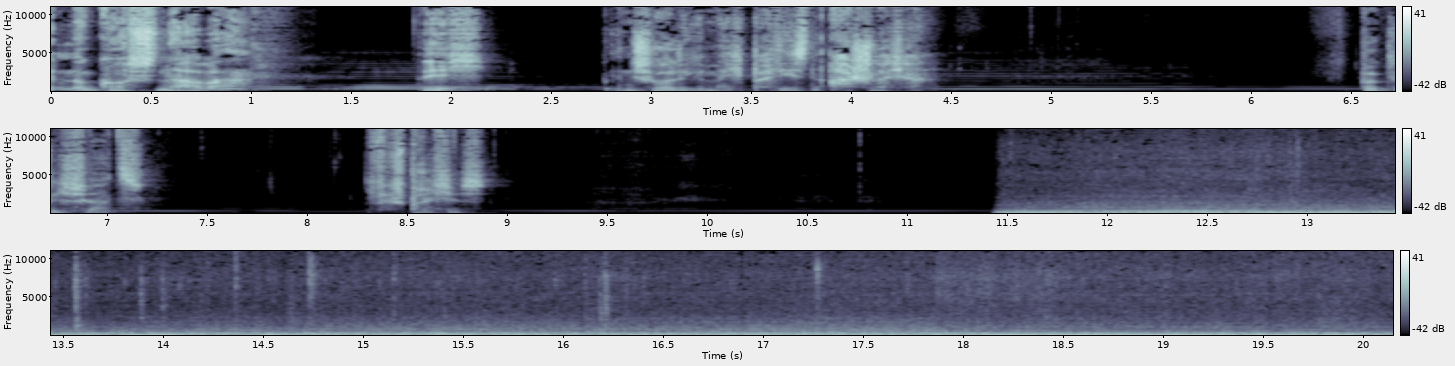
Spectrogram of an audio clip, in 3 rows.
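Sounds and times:
speech: 0.0 - 1.2, 1.8 - 4.5, 6.6 - 7.3, 8.3 - 9.0, 11.4 - 11.6
car engine rumbling while driving and parking: 11.4 - 20.1.

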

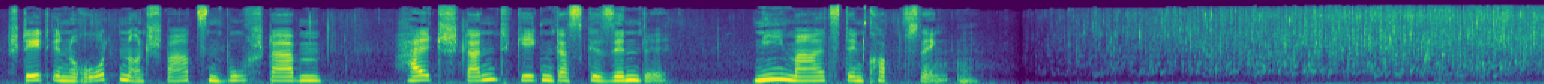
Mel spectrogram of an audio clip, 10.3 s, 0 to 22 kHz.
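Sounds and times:
speech: 0.2 - 6.6
fountain splashing and trickling water in village square: 6.9 - 10.2.

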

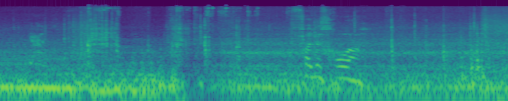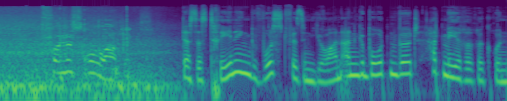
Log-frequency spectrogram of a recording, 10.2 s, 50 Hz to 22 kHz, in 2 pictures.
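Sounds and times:
noisy low car engine tone: 0.0 - 7.0
loud steady road rumble: 0.0 - 7.3
car braking hard during a driving safety training for seniors: 0.2 - 6.9
speech: 3.0 - 3.8, 5.6 - 10.1.

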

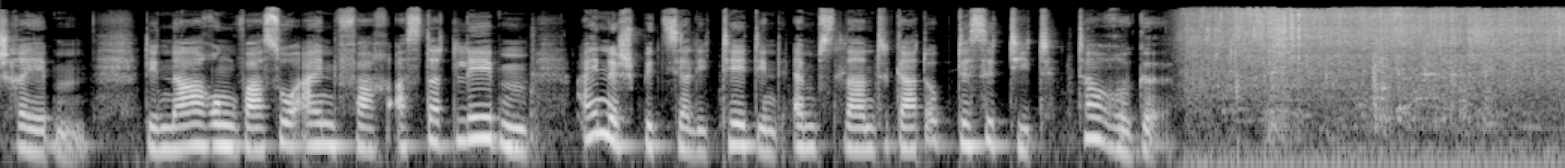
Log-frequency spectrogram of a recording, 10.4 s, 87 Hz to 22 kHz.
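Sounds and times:
speech: 0.0 - 8.7
buckwheat pancake batter sizzling in a pan on a kitchen stove: 7.8 - 10.4.

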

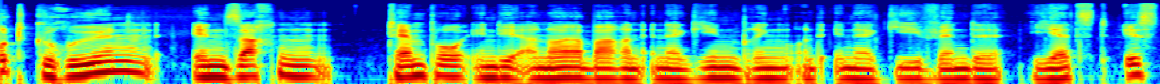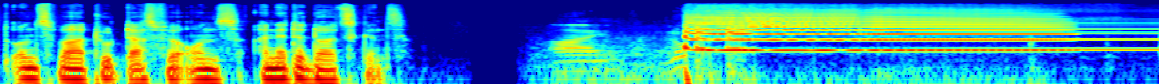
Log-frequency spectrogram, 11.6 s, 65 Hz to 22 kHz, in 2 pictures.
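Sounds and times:
speech: 0.0 - 7.9, 8.6 - 9.3
air horn blast at a ceremony in Stade Germany: 9.2 - 11.5.

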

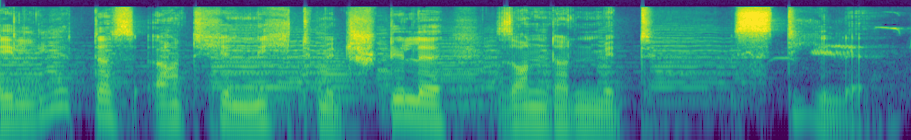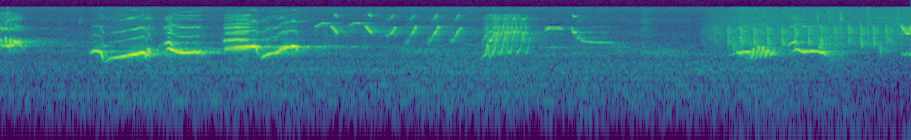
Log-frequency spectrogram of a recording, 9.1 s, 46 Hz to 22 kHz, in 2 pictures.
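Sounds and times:
speech: 0.0 - 4.5
birds chirping and twittering in the Black Forest: 3.7 - 9.1.

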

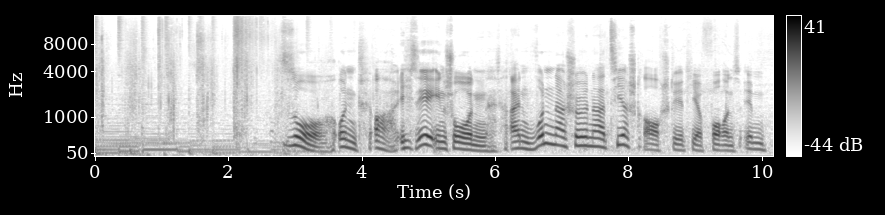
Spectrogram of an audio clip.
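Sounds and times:
footsteps walking through a garden: 0.0 - 4.3
speech: 2.9 - 10.1.

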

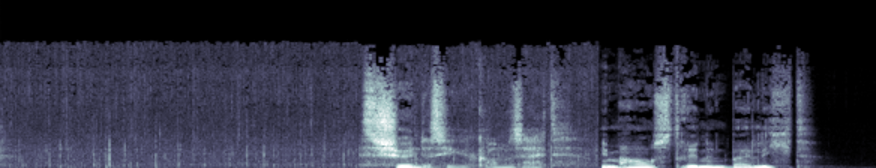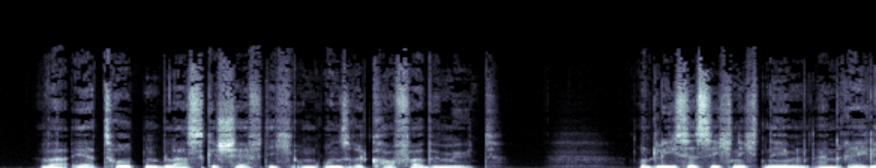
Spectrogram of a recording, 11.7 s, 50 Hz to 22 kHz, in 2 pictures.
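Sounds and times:
rain pattering on a surface: 0.0 - 4.0
speech: 2.4 - 5.5, 6.1 - 9.2, 10.1 - 11.6.

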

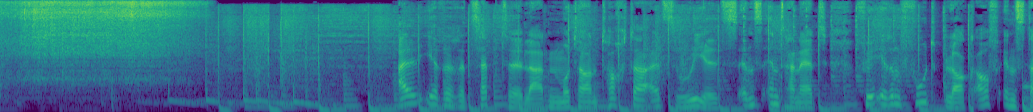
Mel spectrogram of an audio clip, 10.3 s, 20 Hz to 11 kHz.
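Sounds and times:
stirring clinks and scrapes: 0.0 - 2.0
food sizzling in a pan as it is quickly fried: 0.0 - 2.3
speech: 4.0 - 10.3.

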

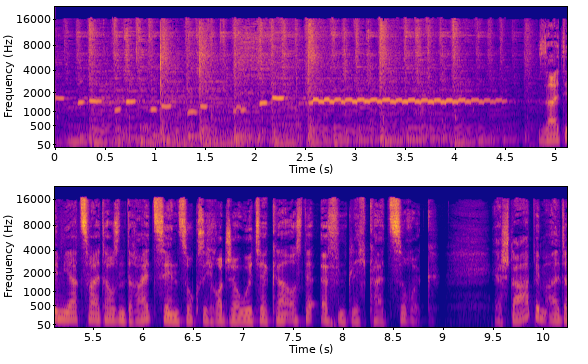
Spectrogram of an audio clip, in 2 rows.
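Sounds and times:
person whistling a tune: 0.0 - 4.7
musical accompaniment: 0.0 - 5.2
speech: 4.9 - 10.2.

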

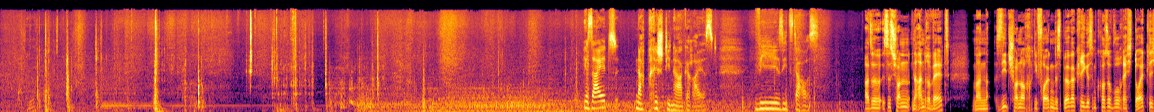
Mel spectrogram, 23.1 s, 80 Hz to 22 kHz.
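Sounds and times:
rustling as someone gets into a car: 0.0 - 11.9
car doors clunking: 0.0 - 17.3
speech: 0.6 - 1.0, 11.7 - 14.3, 15.1 - 16.4, 17.3 - 23.0
car unlocking beep: 1.9 - 8.3.

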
